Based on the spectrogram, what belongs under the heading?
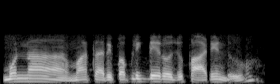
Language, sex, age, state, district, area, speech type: Telugu, male, 18-30, Telangana, Vikarabad, urban, conversation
